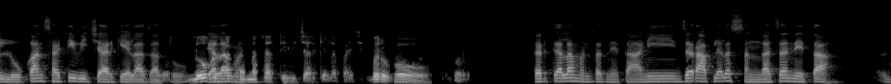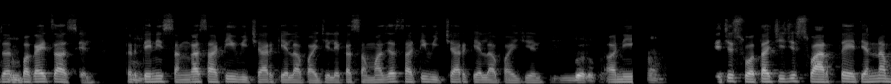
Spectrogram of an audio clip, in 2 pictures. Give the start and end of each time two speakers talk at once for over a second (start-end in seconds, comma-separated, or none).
1.6-3.1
